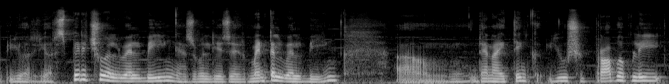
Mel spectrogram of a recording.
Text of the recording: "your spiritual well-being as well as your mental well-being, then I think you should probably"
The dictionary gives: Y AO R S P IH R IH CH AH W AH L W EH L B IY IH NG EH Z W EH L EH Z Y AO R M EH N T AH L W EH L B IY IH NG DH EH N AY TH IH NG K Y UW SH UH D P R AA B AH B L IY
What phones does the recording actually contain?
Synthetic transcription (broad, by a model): Y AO R S P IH R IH CH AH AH L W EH L B IY IH NG EH Z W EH L EH Z Y AO R M EH N T AH L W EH L B IY IH NG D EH N AY T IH NG K Y UW SH UH D P R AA B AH B L IY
